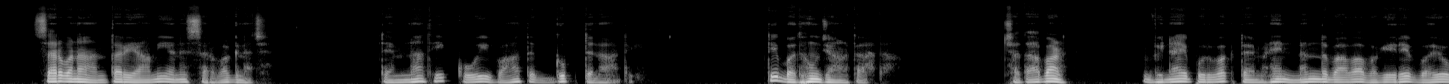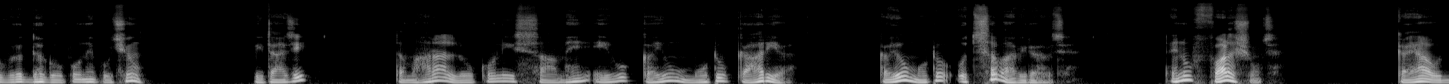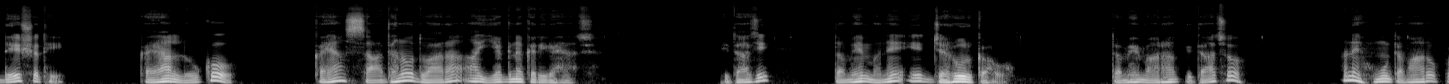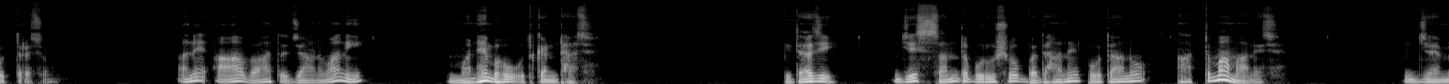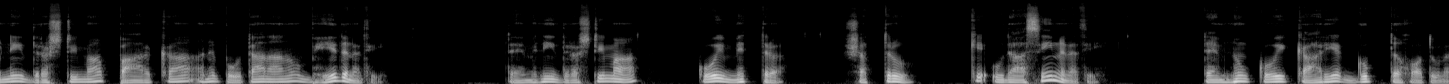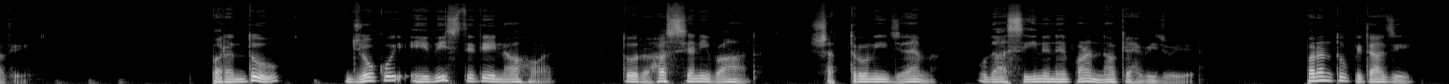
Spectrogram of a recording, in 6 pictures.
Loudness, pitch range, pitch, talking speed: -20 LUFS, 95-130 Hz, 110 Hz, 90 wpm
